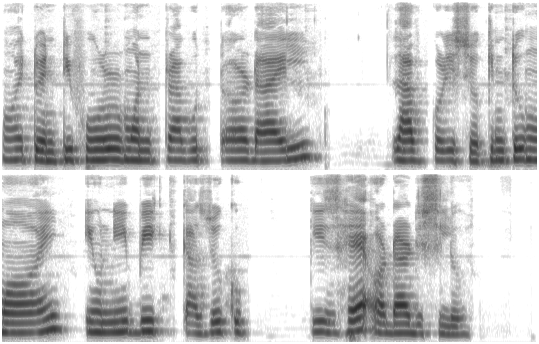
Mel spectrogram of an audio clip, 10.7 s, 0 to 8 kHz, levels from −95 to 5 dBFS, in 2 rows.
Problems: background sounds at intervals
